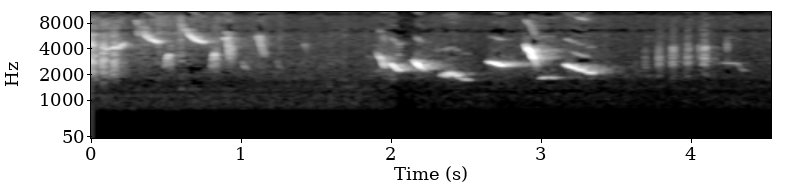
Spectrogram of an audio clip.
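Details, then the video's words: Baltimore oriole coming to a backyard for grape jelly: a scatter of high chirps, then loud clear whistled notes sliding down, three or four in a row, with faint ticking sounds at the end. "Baltimore Oriole Bird Call and Sounds"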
